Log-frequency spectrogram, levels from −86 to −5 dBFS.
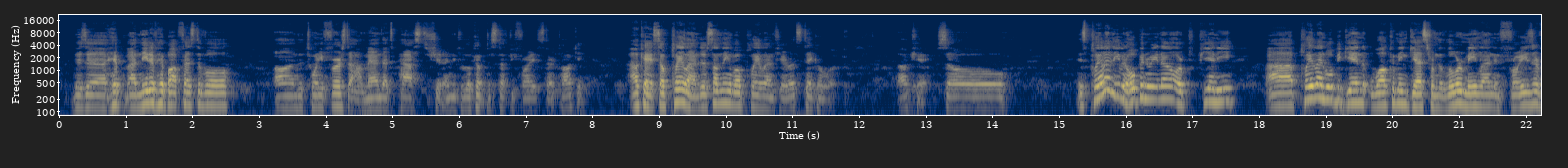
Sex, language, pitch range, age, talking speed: male, English, 125-165 Hz, 20-39, 165 wpm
